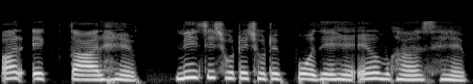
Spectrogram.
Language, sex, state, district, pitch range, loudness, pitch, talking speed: Hindi, female, Jharkhand, Deoghar, 220-265 Hz, -12 LUFS, 245 Hz, 150 wpm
